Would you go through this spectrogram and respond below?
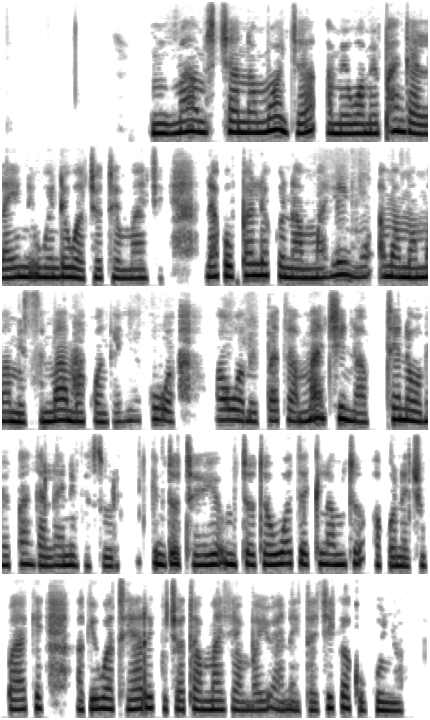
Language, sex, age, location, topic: Swahili, female, 18-24, Nakuru, health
